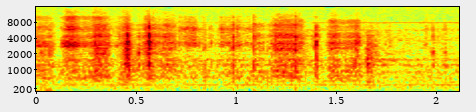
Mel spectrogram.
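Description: Quiet room tone with a faint steady hum and a few light clicks about half a second in.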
